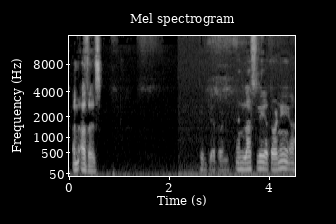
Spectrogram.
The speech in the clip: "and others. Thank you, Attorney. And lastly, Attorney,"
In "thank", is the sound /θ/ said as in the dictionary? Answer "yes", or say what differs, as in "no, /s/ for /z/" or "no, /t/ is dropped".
no, /t/ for /θ/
